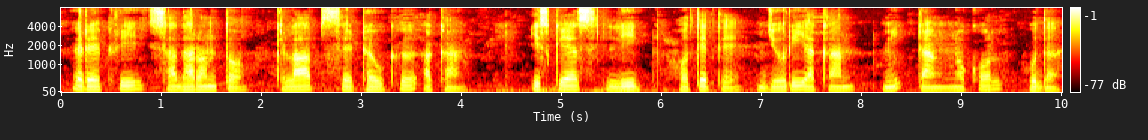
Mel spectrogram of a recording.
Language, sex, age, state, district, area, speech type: Santali, male, 30-45, Jharkhand, East Singhbhum, rural, read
